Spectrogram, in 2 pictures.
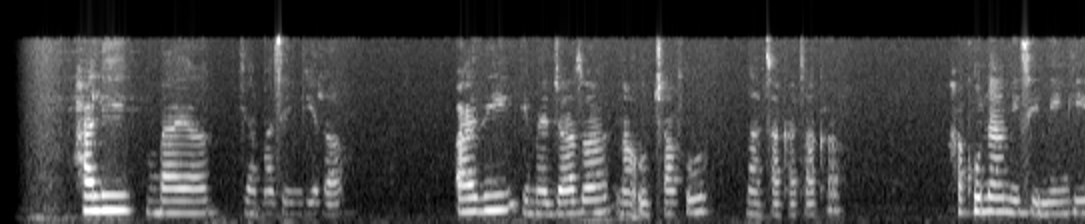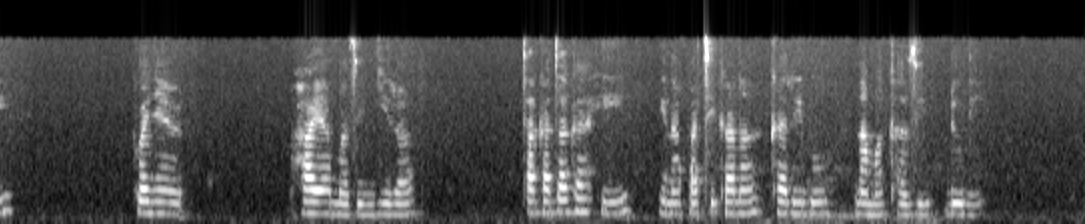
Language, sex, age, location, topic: Swahili, female, 18-24, Nairobi, government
